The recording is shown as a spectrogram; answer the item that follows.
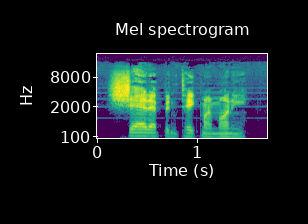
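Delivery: ordinary delivery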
